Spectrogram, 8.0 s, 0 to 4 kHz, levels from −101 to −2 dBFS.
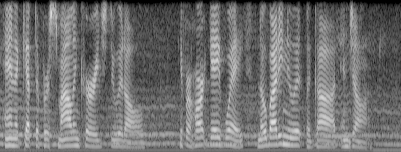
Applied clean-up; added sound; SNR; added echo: none; Buzz; 15 dB; none.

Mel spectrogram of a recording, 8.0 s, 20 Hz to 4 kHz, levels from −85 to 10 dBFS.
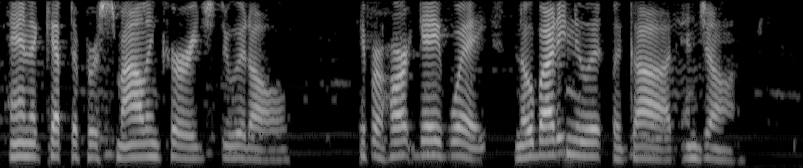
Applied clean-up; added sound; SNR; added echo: classical method spectral subtraction.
